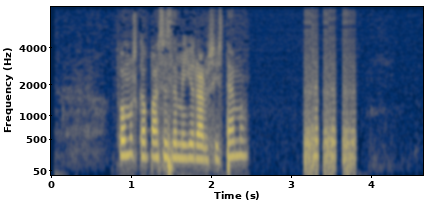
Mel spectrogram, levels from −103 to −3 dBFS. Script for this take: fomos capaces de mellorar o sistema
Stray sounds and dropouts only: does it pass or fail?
fail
